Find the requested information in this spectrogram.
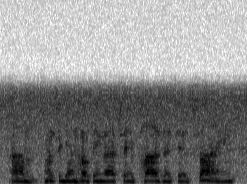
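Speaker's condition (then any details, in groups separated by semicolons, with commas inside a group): ALS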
